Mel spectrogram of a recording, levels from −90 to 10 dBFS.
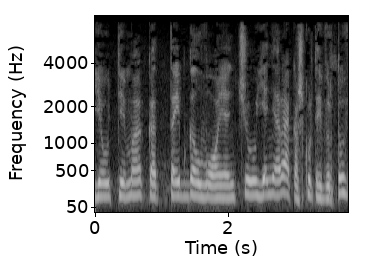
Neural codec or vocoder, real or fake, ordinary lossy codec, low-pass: vocoder, 22.05 kHz, 80 mel bands, Vocos; fake; MP3, 32 kbps; 7.2 kHz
